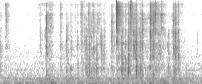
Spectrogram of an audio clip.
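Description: Faint, scattered clicks and taps of fingers and nails on a hard plastic Bluey figure toy as it is handled and turned over, clustering between about two and three and a half seconds in.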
